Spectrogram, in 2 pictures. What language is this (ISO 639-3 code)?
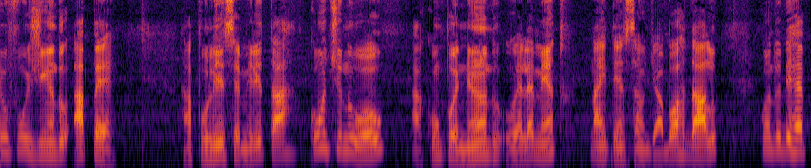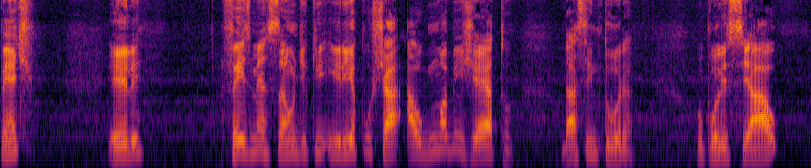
por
